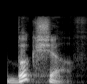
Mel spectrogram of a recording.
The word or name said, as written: bookshelf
